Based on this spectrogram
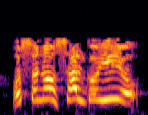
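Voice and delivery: loud, high threatening shout; angry yell. Acted. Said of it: "urlava Barbablù".

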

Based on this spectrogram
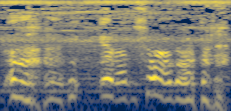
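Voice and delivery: loud, high desperate insistence; frantic protest. Acted. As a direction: plead urgently, they've got the wrong man. Protesting mistaken identity.

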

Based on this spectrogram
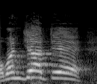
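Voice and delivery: high-pitched, insistent director's call; director shouting. Acted. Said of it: "il regista gridava".

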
